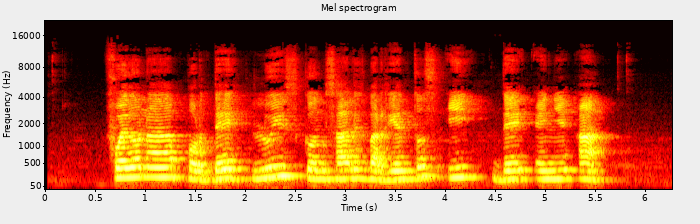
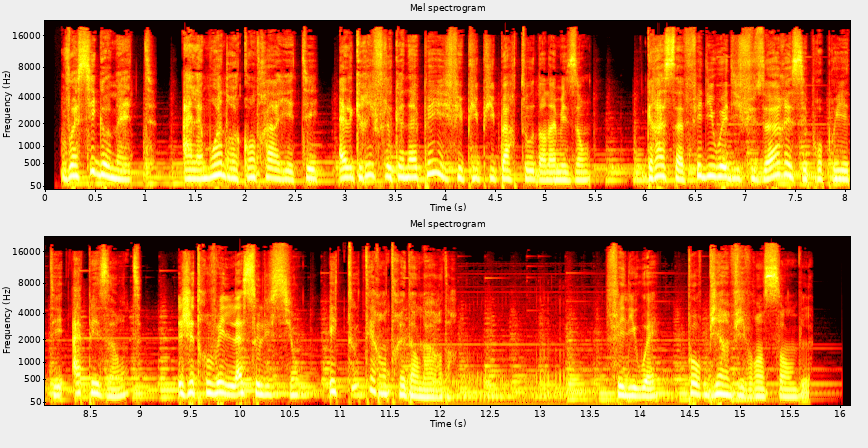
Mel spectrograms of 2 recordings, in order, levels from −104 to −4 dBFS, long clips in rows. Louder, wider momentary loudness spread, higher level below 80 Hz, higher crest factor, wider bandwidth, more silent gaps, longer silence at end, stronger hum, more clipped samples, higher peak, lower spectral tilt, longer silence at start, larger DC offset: second, -19 LUFS vs -13 LUFS; second, 7 LU vs 13 LU; second, -58 dBFS vs -42 dBFS; about the same, 16 dB vs 14 dB; second, 12 kHz vs 19.5 kHz; neither; first, 0.65 s vs 0.35 s; neither; neither; about the same, -2 dBFS vs 0 dBFS; first, -6.5 dB/octave vs -5 dB/octave; first, 0.65 s vs 0.15 s; neither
